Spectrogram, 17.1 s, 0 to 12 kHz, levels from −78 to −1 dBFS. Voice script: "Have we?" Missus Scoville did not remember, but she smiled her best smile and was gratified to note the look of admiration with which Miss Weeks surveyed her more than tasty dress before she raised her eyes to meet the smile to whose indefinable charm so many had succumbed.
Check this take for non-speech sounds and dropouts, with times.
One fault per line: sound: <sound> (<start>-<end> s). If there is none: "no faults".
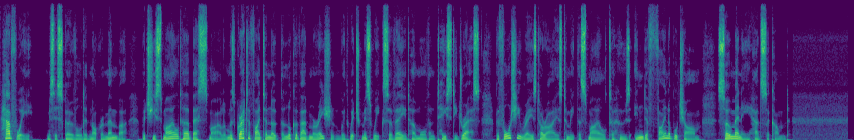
no faults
